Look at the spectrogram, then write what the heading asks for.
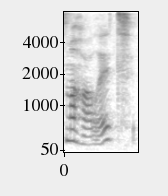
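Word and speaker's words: Mahlet: the case may be so my name is mahalet and that is spelled m a l e t it is it sounds like it's missing a vow so a lot of people struggle to pronounce my name but on social media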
